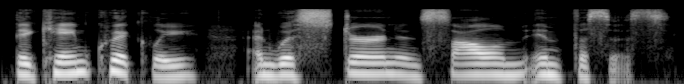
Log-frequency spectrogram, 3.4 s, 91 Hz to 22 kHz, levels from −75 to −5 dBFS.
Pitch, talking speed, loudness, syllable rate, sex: 170 Hz, 160 wpm, -19 LUFS, 4.4 syllables/s, female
